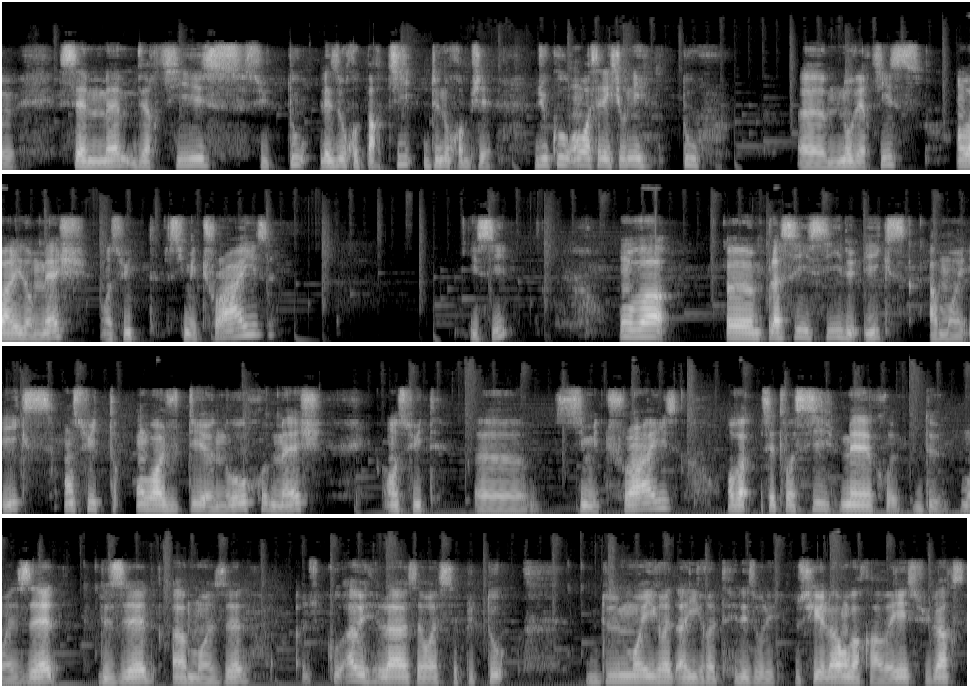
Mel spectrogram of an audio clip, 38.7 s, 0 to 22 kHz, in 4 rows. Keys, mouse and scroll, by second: 0.4-1.4 scroll up 1, 3.4 shift+scroll up 2, 5.0 a, 5.7 a, 6.8-7.5 ctrl+scroll down 1, 7.5-10.0 shift+scroll up 1, 10.0-13.1 drag, 16.8-19.8 drag, 22.0-25.1 drag, 26.7-31.0 drag, 32.6-35.6 drag, 37.5 shift+scroll up 1.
